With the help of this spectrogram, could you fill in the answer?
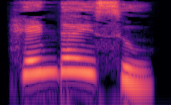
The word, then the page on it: ಹೆಡ್ಡೈಸು: heḍḍaisu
